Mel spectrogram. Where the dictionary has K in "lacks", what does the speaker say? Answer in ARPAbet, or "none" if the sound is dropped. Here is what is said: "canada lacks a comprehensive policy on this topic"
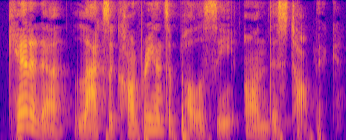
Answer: K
